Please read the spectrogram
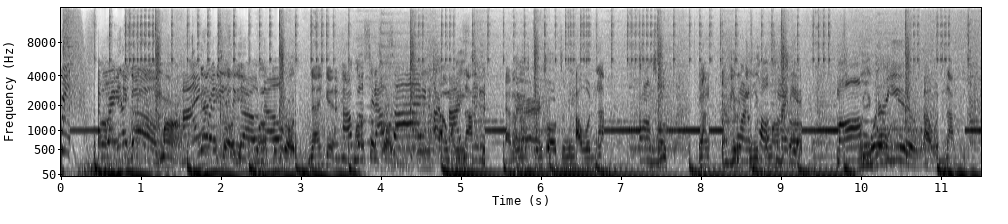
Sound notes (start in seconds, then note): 0.0 beep; 3.6 people yelling at once; 8.4 beep; 10.6 beep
